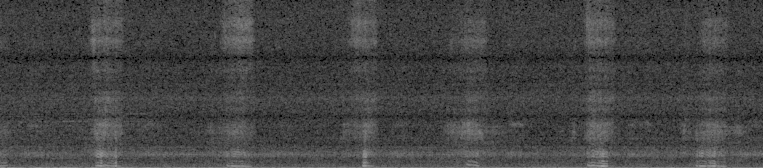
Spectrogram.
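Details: American Shorthair cat that sat down beside its owner and fell fast asleep, snoring softly. Short, faint rasping snores repeat about every one and a half seconds against a low background hum.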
